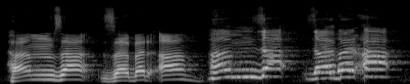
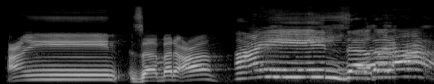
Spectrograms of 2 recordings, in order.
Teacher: جب ہم حمزہ کی ادائیگی کریں گے تو اسے حلق کے نیچے والے حصے سے ادا کریں گے، اور جب ہم عین کی ادائیگی کریں گے تو اسے حلق کے درمیان والے حصے سے ادا کریں گے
